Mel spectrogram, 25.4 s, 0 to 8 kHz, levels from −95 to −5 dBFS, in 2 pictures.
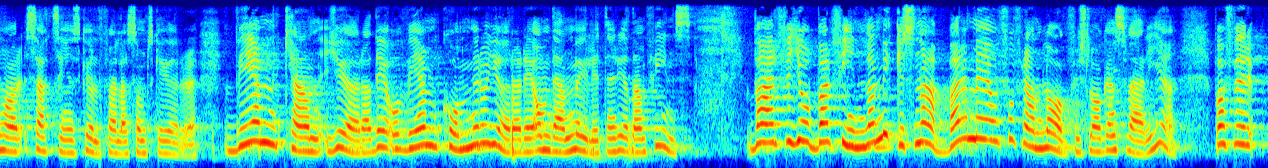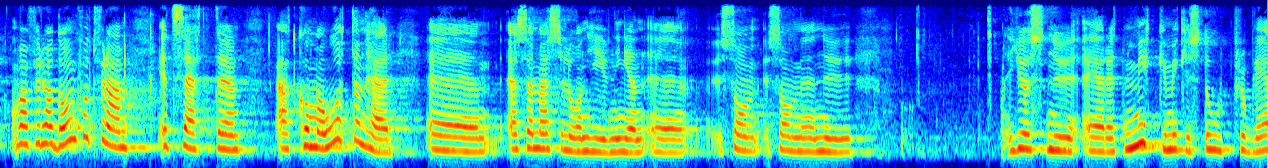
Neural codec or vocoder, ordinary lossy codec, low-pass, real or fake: none; none; 7.2 kHz; real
